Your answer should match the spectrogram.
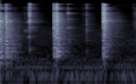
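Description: Steel sockets and their clips clacking against a metal socket rail as they are taken off and moved around on it: a string of five sharp metallic clacks.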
